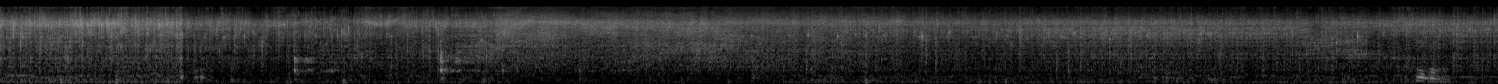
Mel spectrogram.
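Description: Pomfret fish fries in hot oil with a steady, dense sizzle and crackle that holds near and fairly loud from start to finish. A few soft clinks and stirring touches come through, and no voice is heard.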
